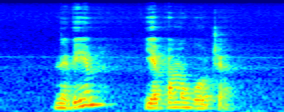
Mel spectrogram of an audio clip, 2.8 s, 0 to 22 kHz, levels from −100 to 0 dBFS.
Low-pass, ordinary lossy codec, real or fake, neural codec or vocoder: 19.8 kHz; none; fake; vocoder, 44.1 kHz, 128 mel bands every 512 samples, BigVGAN v2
